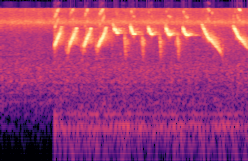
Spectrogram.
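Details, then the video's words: Kacer, or Oriental magpie-robin, singing for masteran training: after a short silence, quick high whistles begin, some falling steeply and some flatter and level, set close together over a low constant drone. "MASTERAN KACER PALING DI CARI, masteran Kacer suara burung kecil yang sedang tren di tahun ini"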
